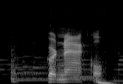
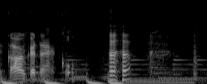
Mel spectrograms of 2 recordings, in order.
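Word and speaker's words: Garganacl: Garnackle or Garganackle. Yeah, Garganackle.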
